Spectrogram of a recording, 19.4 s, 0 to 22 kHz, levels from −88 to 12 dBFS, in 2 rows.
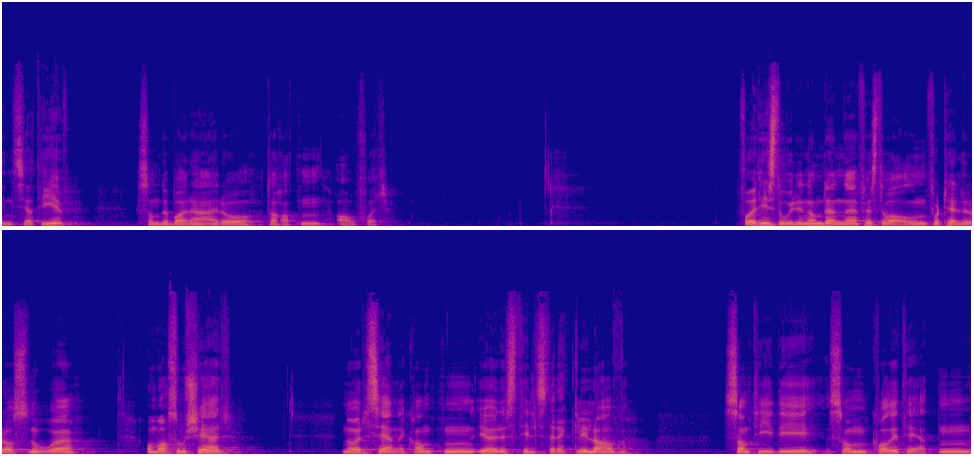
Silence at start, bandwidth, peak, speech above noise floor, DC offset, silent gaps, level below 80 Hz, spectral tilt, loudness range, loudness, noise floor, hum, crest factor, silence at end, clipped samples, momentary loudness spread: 0 s; 16.5 kHz; -12 dBFS; 50 dB; under 0.1%; none; -74 dBFS; -4.5 dB/octave; 8 LU; -30 LUFS; -79 dBFS; none; 20 dB; 0 s; under 0.1%; 11 LU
